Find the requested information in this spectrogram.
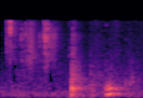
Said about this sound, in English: Can you stop throwing my dice on the floor?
